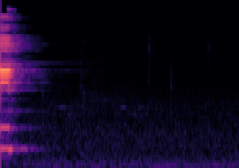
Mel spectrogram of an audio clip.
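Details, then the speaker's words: New Amazon-bought X-Pro dirt bike during assembly, just after connecting the battery, before first start: one short, sharp, high-pitched honk; horn working. "High beams, low beams. Horn, brake light. Brake light is working."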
